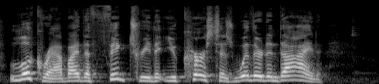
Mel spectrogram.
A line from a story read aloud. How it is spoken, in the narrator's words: Peter he exclaimed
